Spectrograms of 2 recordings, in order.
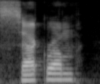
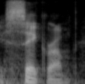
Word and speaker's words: sacrum: I mispronounced it as sacrum. So the actual terminology is, or the pronunciation should be sacrum.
